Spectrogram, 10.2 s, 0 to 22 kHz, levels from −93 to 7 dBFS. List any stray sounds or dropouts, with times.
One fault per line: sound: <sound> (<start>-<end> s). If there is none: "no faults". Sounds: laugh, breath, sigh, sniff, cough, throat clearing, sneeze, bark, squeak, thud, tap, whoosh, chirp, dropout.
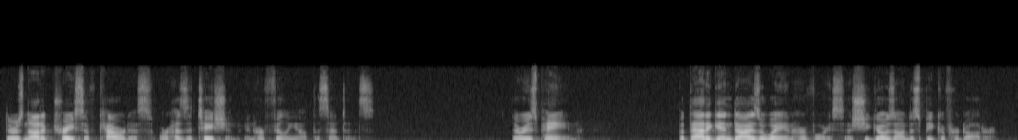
no faults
